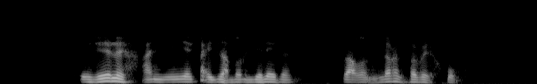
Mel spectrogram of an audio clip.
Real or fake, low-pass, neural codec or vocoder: fake; 3.6 kHz; codec, 16 kHz in and 24 kHz out, 0.4 kbps, LongCat-Audio-Codec, four codebook decoder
